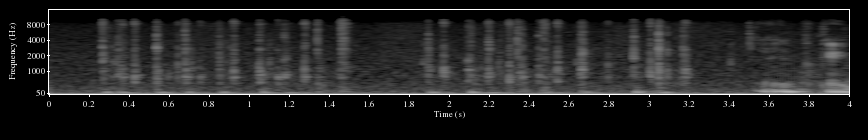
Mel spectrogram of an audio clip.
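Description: Typing on a computer keyboard: a quick, irregular run of key clicks as a line of text is typed. A man's voice starts just before the end.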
